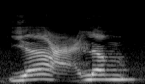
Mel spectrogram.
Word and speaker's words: يعلم: ഐനിനെ യ എന്നുച്ചരിക്കാൻ പാടില്ല. യഅലം.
